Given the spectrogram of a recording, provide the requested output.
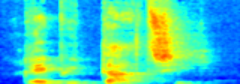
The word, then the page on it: reputatie: /reː.pyˈtaː.tsi/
